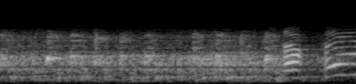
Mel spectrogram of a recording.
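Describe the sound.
A big fire truck's motor runs with a steady, rough, buzzing drone throughout, after being driven up a driveway, and a brief voice-like sound rises over it near the end.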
